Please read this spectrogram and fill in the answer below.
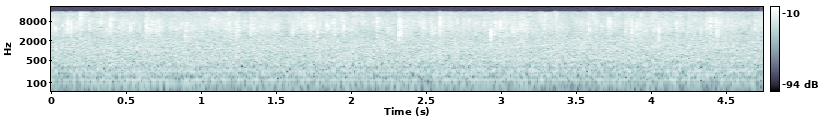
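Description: Steady, soft rain-like hiss with a fine crackling patter and no clear pitched source.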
